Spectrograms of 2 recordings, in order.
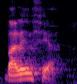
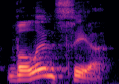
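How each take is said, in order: First: It starts with a b sound, Spanish style. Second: It starts with a v sound, English style. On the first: The speaker calls it wrong. "they always say Valencia con B y con C" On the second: The speaker calls it right.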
